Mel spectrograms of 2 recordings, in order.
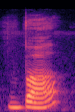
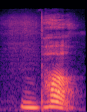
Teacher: One is light. It means no air. And one is heavy and it means extra air. That breath is called aspiration. · Ba and bha. The second one has the breath.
